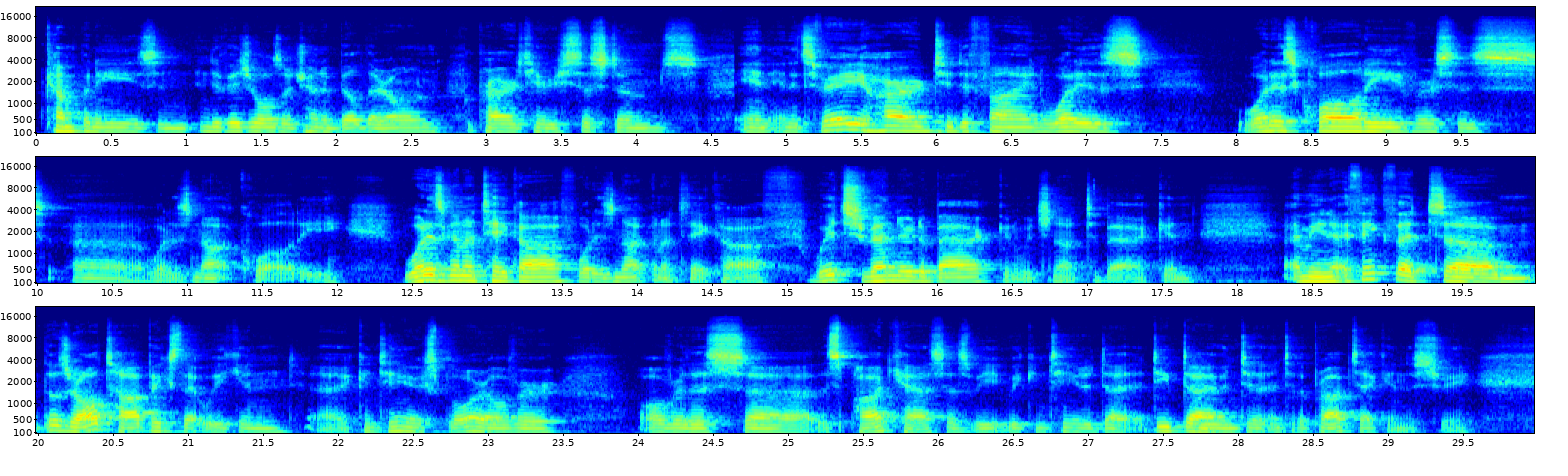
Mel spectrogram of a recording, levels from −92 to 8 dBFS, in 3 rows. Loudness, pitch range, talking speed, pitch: -34 LUFS, 115-135 Hz, 180 wpm, 125 Hz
